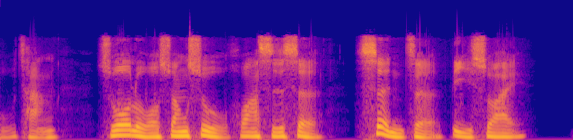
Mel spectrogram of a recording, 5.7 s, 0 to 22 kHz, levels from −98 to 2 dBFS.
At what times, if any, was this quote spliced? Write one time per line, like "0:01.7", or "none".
none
